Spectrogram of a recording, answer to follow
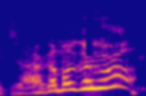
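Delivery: very high, very loud Japanese shout; shouted mock Japanese. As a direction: belt the Japanese words out, hammed-up. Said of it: "you have to greatly crescendo in volume".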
